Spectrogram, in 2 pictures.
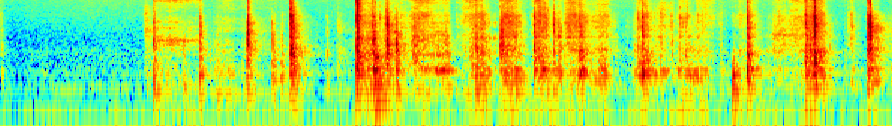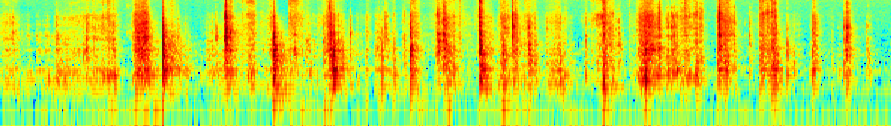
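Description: Scissors snip and crunch through stiff plastic in quick repeated cuts.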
